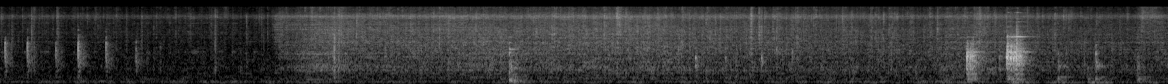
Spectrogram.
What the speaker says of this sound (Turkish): Bunları karıştırıyorum.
